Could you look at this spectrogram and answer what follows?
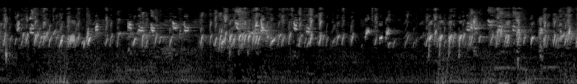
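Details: European goldfinches in a group, calling in a continuous dense twitter of high, tinkling chirps and trills that overlap throughout with little pause.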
